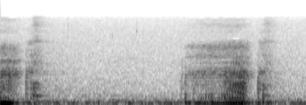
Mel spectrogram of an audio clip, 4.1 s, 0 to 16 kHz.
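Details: Adult sleep snoring recorded with the SnoreLab snoring app on 2024/12/26: two rough, low snoring breaths separated by quiet pauses, with faint room noise.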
